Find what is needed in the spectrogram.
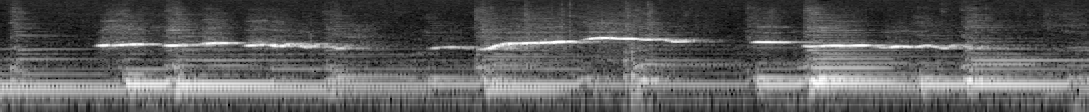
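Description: Whistled melody over chords strummed on a ukulele. The whistle comes in just after the start as one thin, wavering tone, climbs in pitch near the middle, then settles back down.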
